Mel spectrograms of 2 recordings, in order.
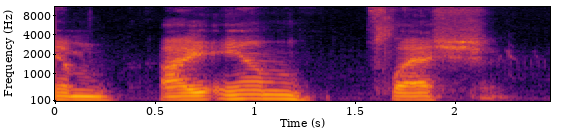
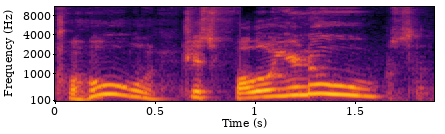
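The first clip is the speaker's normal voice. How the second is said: high cartoon bird mascot voice; Toucan Sam; 12 semitones higher, 4 dB louder than usual. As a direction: pitch way up like the cereal toucan. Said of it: "You sounded a bit like Toucan Sam".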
